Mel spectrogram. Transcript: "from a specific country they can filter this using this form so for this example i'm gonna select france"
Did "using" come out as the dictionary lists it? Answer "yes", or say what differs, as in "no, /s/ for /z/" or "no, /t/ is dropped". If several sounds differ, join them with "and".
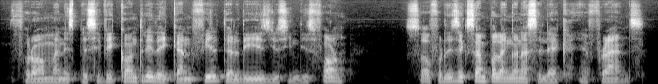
no, /s/ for /z/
